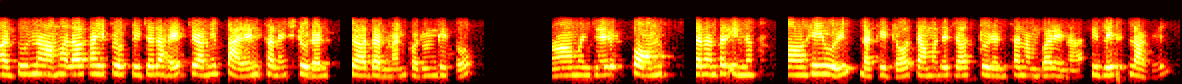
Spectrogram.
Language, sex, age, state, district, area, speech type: Marathi, female, 18-30, Maharashtra, Washim, rural, conversation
